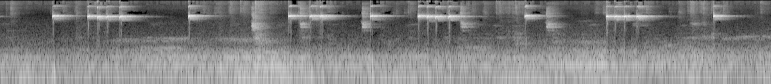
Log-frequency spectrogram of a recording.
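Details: Hanging parrot known in Indonesia as serindit, native to Riau province; training song for other birds, with water in the background; rapid series of very high, sharp chirps, single and double notes about once a second, gentle water murmur underneath.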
